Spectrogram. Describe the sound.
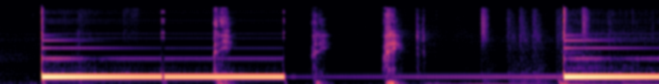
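A telephone line tone on an unanswered call: a steady, low electronic beep held for about three seconds, then a gap with faint clicks and rustles before the tone starts again.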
